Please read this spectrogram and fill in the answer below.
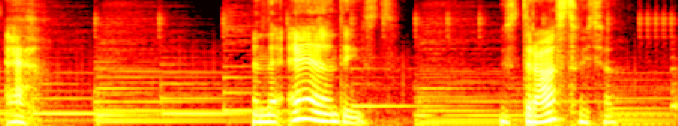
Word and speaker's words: здравствуйте: And the end is здравствуйте.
